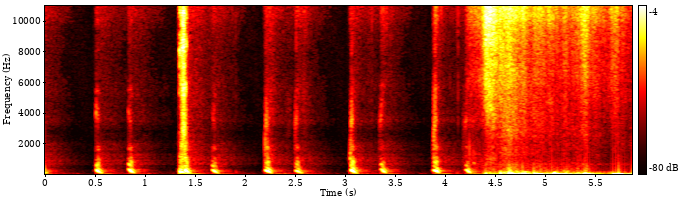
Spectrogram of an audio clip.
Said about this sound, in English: Can you hear your heartbeat? Yeah, I wonder if they can hear my heart. They can't.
